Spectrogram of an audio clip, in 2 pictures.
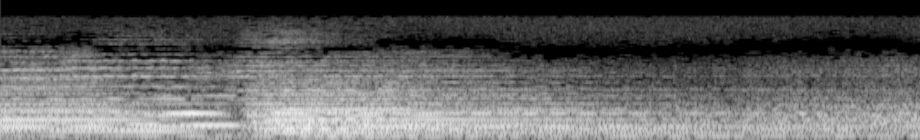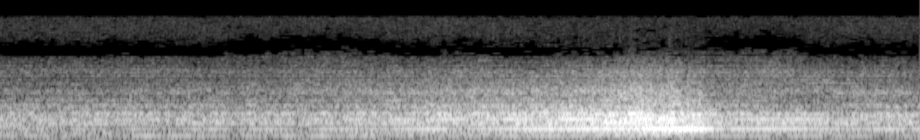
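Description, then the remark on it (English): A car engine hums and revs as the car is swung around a curve in the road, with a steady mid-range drone that swells louder near the end before easing off. No one speaks. “We swing the car around the curve a little further and head it this way.”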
